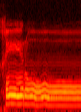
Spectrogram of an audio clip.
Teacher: kha pula di hujung kerongkong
